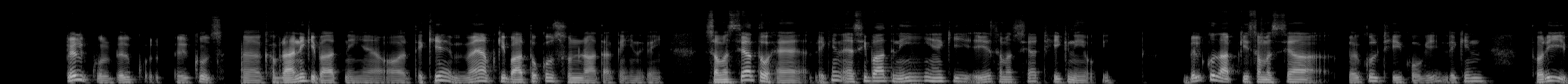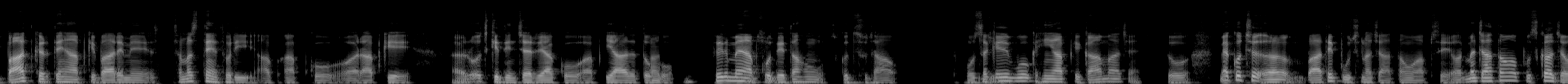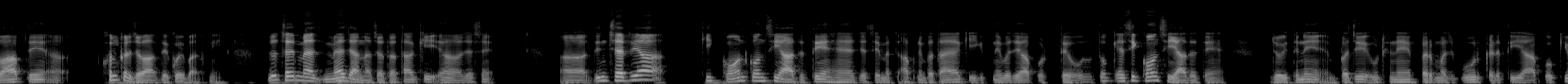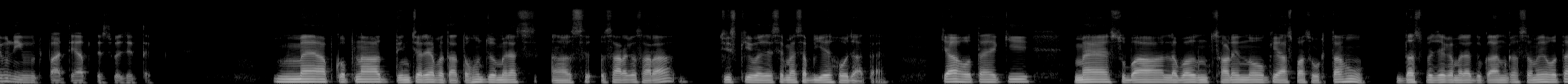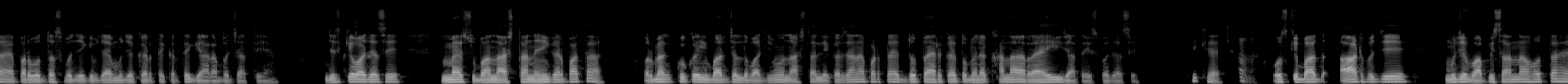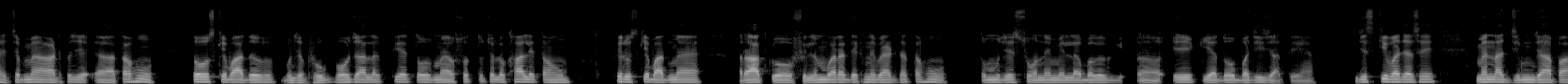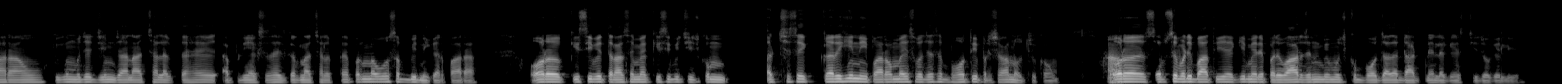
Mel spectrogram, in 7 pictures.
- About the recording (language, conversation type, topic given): Hindi, advice, यात्रा या सप्ताहांत के दौरान मैं अपनी दिनचर्या में निरंतरता कैसे बनाए रखूँ?
- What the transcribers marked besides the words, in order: in English: "एक्सरसाइज़"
